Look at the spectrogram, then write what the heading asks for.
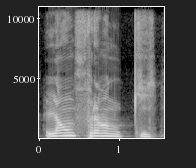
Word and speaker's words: Lanfranchi: Seuls les Italiens savent dire d'instinct ce nom, Lanfranchi, où le N, muet en français, doit s'entendre, où chi se prononce qui.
